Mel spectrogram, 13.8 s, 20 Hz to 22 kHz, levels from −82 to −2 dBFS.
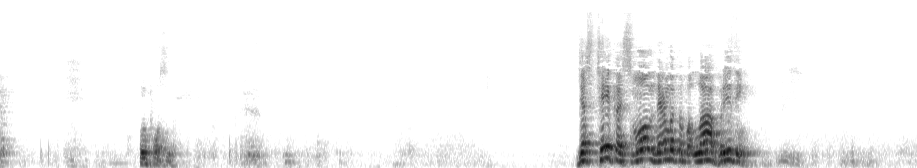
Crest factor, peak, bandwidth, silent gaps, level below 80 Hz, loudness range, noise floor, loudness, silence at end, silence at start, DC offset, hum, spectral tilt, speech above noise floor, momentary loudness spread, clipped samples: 20 dB; -2 dBFS; 8.8 kHz; none; -68 dBFS; 15 LU; -78 dBFS; -17 LUFS; 2.5 s; 2.1 s; under 0.1%; none; -8 dB/octave; 62 dB; 19 LU; under 0.1%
